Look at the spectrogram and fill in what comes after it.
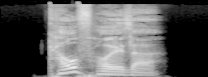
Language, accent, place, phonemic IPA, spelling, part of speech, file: German, Germany, Berlin, /ˈkaʊ̯fˌhɔɪ̯zɐ/, Kaufhäuser, noun, De-Kaufhäuser.ogg
- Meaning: nominative/accusative/genitive plural of Kaufhaus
